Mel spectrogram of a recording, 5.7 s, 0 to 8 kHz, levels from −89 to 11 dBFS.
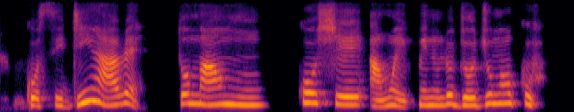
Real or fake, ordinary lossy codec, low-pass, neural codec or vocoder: fake; Opus, 32 kbps; 7.2 kHz; codec, 24 kHz, 1.2 kbps, DualCodec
